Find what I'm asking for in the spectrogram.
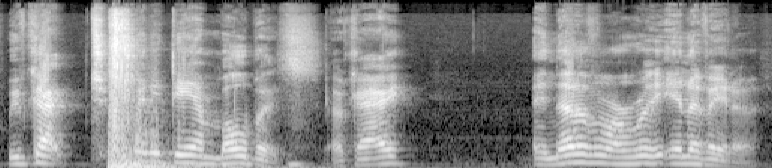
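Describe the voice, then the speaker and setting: A young man with a raspy, just-woken-up voice, talking bluntly and swearing as he rants in a casual solo commentary. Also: on the high side, lively intonation, moderate pace, noisy background. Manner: blunt, ranting, swears often. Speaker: gaming commentator.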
